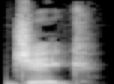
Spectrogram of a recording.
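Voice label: "jig", British English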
